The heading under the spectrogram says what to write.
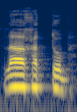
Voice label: "laxattub", Archi

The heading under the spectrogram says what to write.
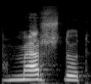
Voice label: "marshdut", Archi

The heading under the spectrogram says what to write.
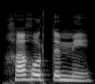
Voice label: xaxurttu erg, archi

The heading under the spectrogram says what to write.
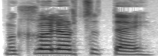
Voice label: "moxlolorci", Archi

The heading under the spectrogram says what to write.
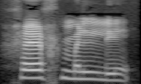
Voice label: xiexmul erg, archi

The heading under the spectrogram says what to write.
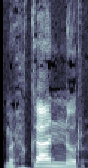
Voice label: "muhkannur", Archi

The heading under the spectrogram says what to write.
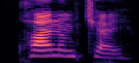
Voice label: "qwan", Archi

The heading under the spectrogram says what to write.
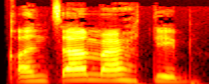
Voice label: "qiancamahdib", Archi

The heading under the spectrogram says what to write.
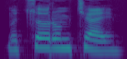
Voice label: "moccor", Archi

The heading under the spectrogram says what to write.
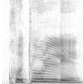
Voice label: "qutur", Archi

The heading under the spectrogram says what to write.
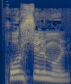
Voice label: "qurshi", Archi

